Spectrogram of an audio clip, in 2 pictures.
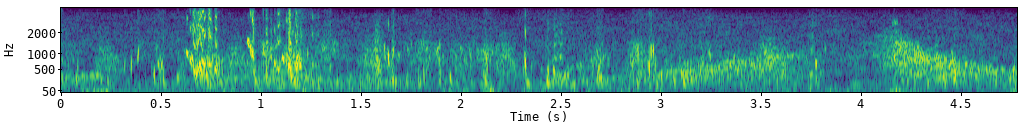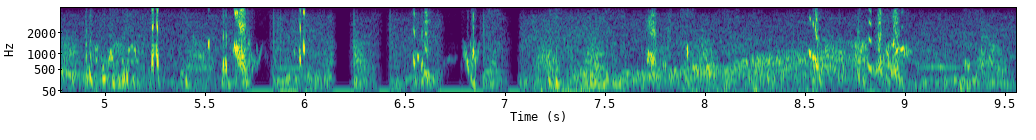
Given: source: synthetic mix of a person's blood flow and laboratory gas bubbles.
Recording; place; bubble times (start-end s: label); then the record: Doppler ultrasound of blood flow; subclavian vein
0.00-0.12 s: bubbles
0.30-0.85 s: bubbles
0.91-1.44 s: bubbles
1.59-2.20 s: bubbles
2.28-2.78 s: bubbles
2.83-3.27 s: bubbles
3.73-3.86 s: bubbles
4.14-4.51 s: bubbles
4.81-5.46 s: bubbles
5.51-5.88 s: bubbles
5.91-6.03 s: bubbles
6.52-6.99 s: bubbles
7.19-7.62 s: bubbles
7.69-7.83 s: bubbles
7.88-7.95 s: bubbles
8.05-8.19 s: bubbles
8.50-9.07 s: bubbles
9.29-9.41 s: bubbles
From the record:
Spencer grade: 3 (all of the cardiac periods contain showers or single bubble signals, but not dominating or overriding the cardiac motion signals); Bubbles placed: anywhere in the cardiac cycle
